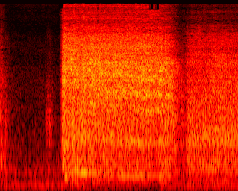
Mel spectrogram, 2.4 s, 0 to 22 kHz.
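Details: Airfield 1400mm T28 RC plane, landing gear retract tested on power analyzer, about 1 A draw with gear up, controls cutting out after 5 minutes, SBEC suspected; sudden strained buzzing whine about a second then easing; binding retract servo.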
